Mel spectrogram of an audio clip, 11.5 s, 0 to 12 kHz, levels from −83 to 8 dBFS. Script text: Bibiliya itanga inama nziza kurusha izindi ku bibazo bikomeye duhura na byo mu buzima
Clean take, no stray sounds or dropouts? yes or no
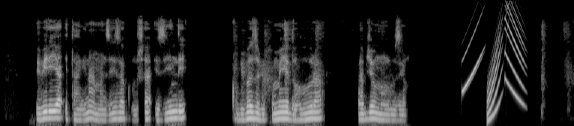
no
